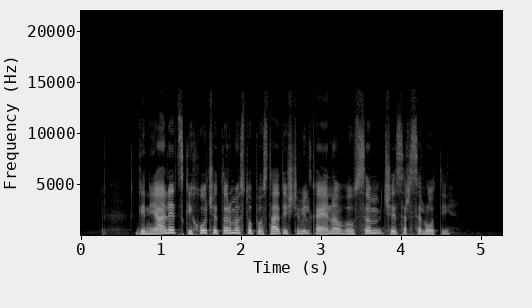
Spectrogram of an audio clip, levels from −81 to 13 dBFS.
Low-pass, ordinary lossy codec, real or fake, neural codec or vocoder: 14.4 kHz; none; fake; vocoder, 44.1 kHz, 128 mel bands every 256 samples, BigVGAN v2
